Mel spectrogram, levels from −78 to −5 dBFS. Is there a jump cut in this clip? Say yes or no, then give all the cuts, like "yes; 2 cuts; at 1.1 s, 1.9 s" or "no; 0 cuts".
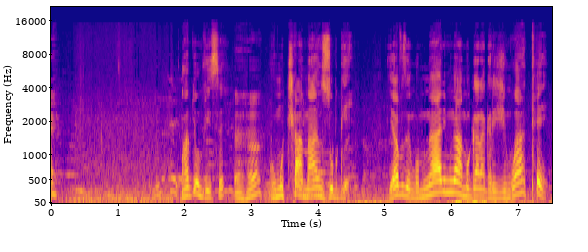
no; 0 cuts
